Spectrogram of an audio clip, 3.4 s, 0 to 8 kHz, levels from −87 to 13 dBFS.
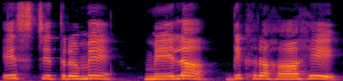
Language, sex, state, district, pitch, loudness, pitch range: Hindi, female, Madhya Pradesh, Bhopal, 270 Hz, -17 LUFS, 245-290 Hz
